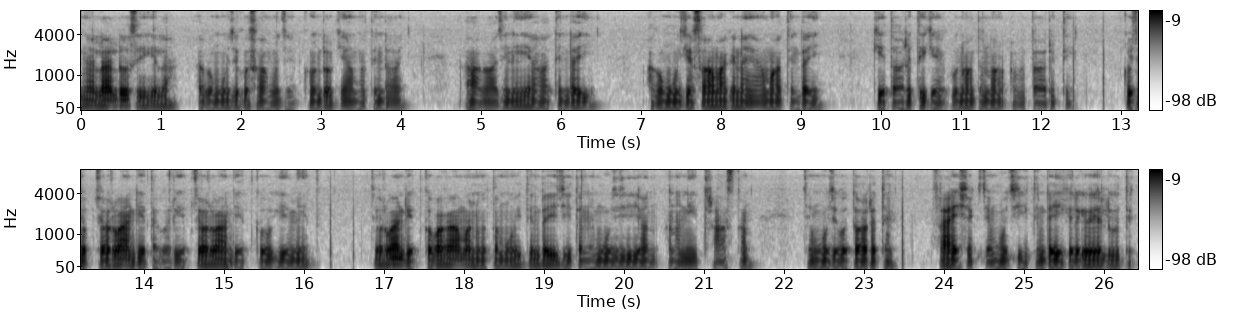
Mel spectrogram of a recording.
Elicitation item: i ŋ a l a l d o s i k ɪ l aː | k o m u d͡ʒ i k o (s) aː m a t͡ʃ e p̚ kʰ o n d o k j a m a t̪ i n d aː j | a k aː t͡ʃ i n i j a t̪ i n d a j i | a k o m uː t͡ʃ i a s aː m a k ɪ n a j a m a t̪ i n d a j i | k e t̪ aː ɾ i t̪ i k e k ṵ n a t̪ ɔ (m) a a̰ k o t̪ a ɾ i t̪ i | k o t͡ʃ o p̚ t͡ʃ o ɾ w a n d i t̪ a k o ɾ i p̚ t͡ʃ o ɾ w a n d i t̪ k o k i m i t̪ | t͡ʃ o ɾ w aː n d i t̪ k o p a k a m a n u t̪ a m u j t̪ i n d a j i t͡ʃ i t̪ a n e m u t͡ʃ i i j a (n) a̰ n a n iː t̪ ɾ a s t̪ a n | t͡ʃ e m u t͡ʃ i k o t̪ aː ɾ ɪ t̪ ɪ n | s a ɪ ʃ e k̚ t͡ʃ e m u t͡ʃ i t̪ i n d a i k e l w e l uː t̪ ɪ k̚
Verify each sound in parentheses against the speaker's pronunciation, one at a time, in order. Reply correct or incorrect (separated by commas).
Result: correct, incorrect, correct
